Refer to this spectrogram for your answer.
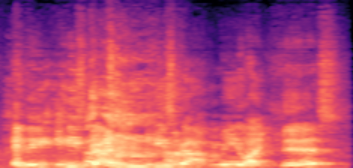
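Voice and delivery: normal talking voice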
